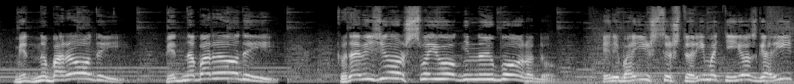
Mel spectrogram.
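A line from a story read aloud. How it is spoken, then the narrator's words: Jeering shouts. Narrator (Russian): те, кто это кричал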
